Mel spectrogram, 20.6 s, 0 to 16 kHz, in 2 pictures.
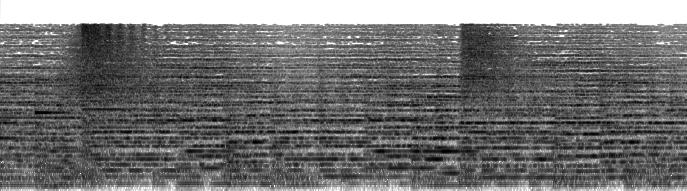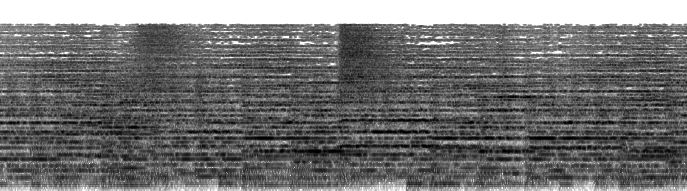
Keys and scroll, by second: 0.3 g, 3.6 s, 6.6 KP_1, 13.3 a, 16.7 g.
